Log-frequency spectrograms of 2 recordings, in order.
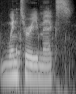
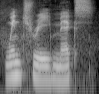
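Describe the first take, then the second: First: Wintry is said with three syllables. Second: Wintry is said with two syllables. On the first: This is how the speaker expected it to be said. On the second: This is how it is actually pronounced. "but instead"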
